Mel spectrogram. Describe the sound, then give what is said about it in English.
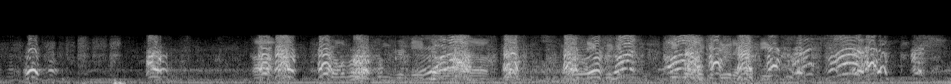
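Dogs bark and yip in repeated bursts, mixed with whimpering and panting, while a human voice is heard among them. “Honey, you deal with the dogs.”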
